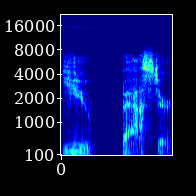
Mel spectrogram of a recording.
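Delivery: soft, hushed, mild low-key tone. Retelling how someone on a show said a line: imitating a soft "you bastard". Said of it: "somebody said it more softly and not screaming".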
